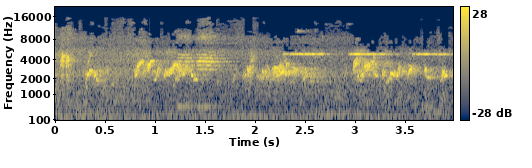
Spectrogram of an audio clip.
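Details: Red-whiskered bulbul singing: lively, warbled phrases of quick rising and falling notes, repeated in three bursts about a second apart, over low background hum and a thin steady high tone.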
